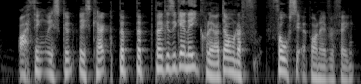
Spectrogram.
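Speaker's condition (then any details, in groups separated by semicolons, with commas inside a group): Stammer; stutter, unnoticed during rapping and spoken word years, noticed with radio show and podcast, works with STAMMA; can hold it down for a take, uncontrollable when actually stammering, glottal stop blocks, getting stuck; repeated sounds, repeated words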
